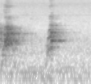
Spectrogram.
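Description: A dog barks twice, a pair of moderately distant woofs spaced under a second apart against a quiet indoor background, with no talking.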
